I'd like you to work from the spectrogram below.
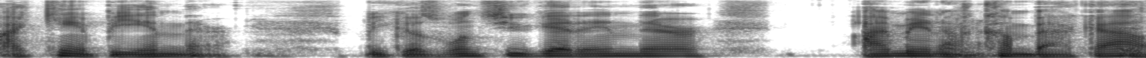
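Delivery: ordinary talk, nothing marked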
